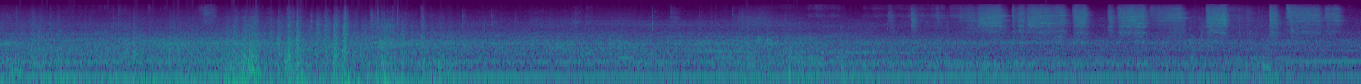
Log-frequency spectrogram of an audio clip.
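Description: Train running on the track with a steady low hum. It is loudest about five to eight seconds in, and a run of sharp clicks comes near the end.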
